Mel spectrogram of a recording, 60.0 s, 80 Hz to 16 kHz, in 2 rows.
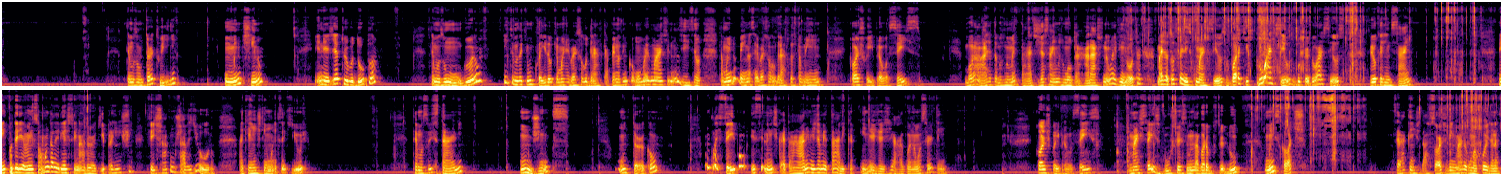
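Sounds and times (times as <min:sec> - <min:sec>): foil wrapper crinkling and tearing: 0:22.2 - 0:29.8, 0:54.8 - 0:59.9.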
